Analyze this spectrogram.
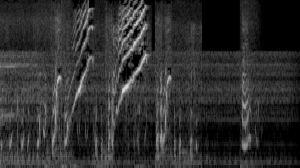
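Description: A guinea pig squeals with high rising whistles.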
